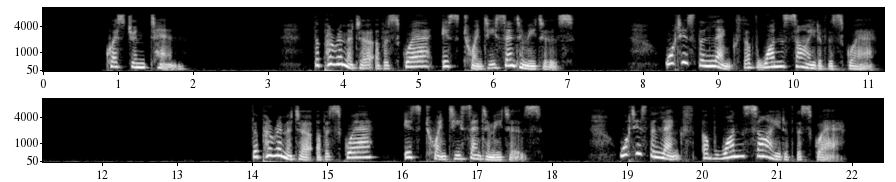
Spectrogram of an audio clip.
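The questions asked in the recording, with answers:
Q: What is the length of one side of the square?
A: 5 cm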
